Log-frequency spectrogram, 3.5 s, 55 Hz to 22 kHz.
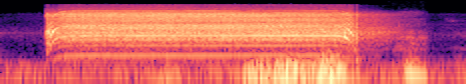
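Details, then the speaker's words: Yasuka YID-318CB cordless tool (Power Action BID20B lookalike) on a 20 V LXT-type battery at speed 2, about 2000 rpm: a steady high motor whine, then on trigger release a sharp, jolting stop with a thud, as the brake is too harsh. "Tapi terus terang dia punya ininya, waktu ngeremnya ini terlalu kencang."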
